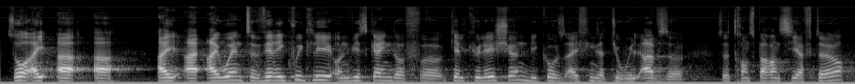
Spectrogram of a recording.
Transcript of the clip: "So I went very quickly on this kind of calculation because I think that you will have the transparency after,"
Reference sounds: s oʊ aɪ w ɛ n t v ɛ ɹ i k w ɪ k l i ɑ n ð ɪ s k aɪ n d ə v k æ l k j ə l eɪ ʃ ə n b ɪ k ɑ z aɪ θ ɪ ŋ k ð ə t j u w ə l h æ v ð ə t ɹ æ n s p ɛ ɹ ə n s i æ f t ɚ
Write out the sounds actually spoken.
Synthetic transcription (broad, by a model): s oʊ aɪ w ɛ n t v ɛ ɹ i k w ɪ k l i ɑ n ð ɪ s k aɪ n d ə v k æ l k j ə l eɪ ʃ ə n b ɪ k ɑ z aɪ θ ɪ ŋ k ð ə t j u w ə l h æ v ð ə t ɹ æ n s p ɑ ɹ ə n s i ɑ f t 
